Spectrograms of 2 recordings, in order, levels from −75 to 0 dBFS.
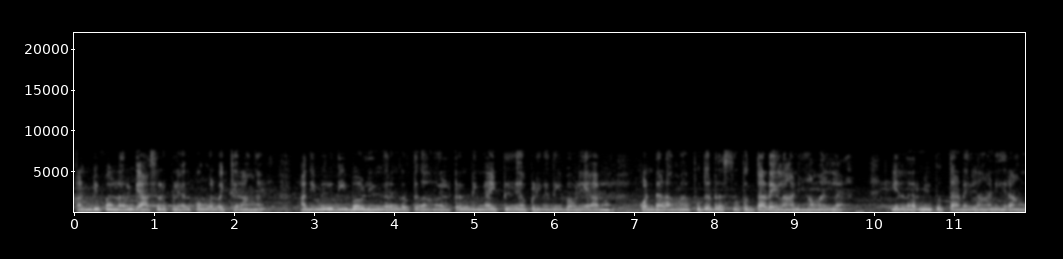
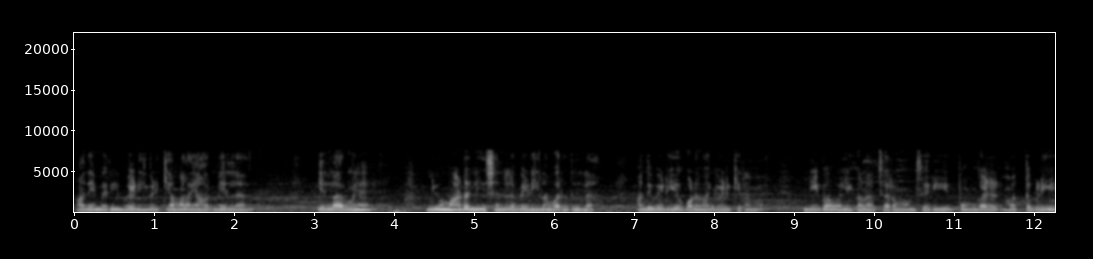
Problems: background sounds at intervals, background conversations at intervals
